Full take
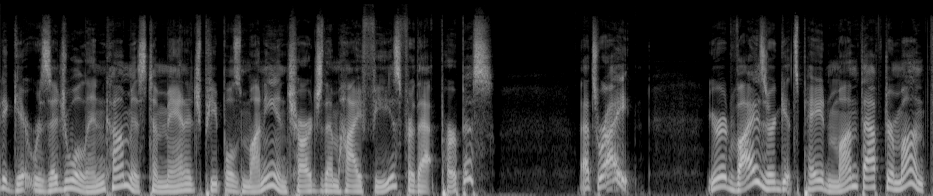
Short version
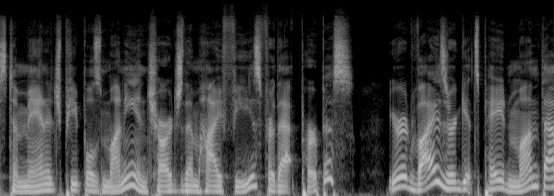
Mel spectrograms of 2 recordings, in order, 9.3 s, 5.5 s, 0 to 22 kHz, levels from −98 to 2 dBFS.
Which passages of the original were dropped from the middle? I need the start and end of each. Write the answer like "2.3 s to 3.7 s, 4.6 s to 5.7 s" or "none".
5.1 s to 6.9 s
